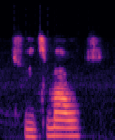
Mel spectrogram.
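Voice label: "sweet mouth", Nigerian Pidgin, female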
